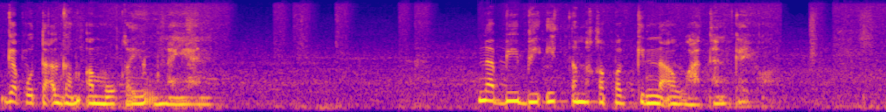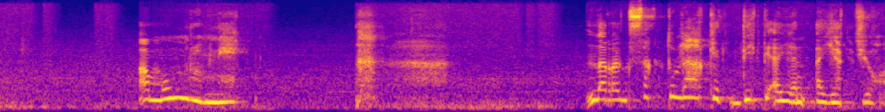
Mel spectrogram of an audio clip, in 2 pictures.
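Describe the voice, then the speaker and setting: A woman's voice: fairly high pitch, a little slow, pauses often, a little mellow, slight background noise. An actress playing an earnest, emotional young woman caught up in romance in an Ilocano radio love drama. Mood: advising, earnest. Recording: music behind the voice.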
